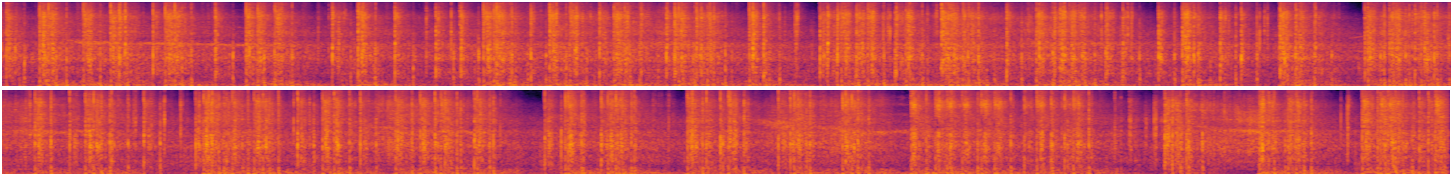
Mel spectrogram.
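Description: Mascletà firecrackers (masclets) going off in a dense, continuous barrage of loud bangs, many per second. The barrage briefly eases a little past two-thirds of the way through and again near the end.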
